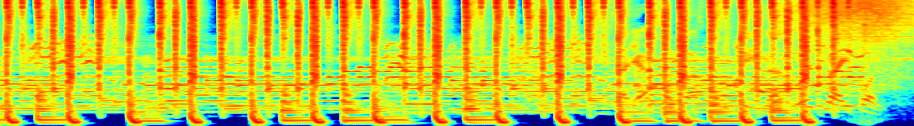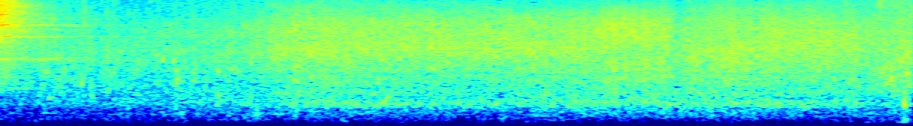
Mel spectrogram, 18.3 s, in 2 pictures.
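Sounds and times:
beach vibes instrumental music: 0.0s - 9.5s.

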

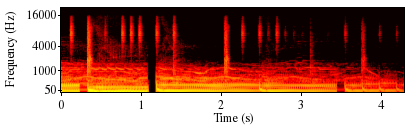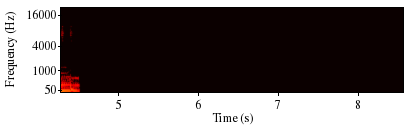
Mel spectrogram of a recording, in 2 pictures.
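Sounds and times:
instrumental type beat: 0.0s - 4.5s.

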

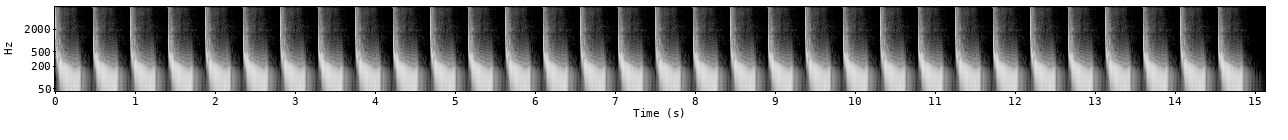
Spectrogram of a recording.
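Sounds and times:
beat: 0.0s - 14.9s.

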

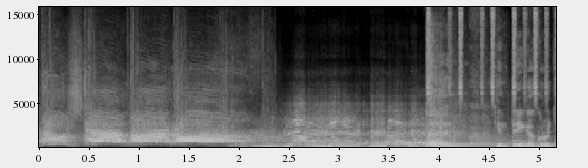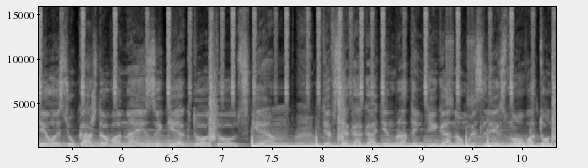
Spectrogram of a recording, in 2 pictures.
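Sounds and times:
crowd shouting together to call someone: 0.0s - 4.2s
speech: 2.5s - 3.6s, 4.6s - 10.3s.

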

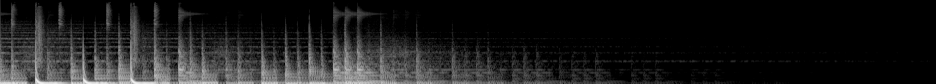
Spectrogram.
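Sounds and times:
trance music: 0.0s - 5.6s.

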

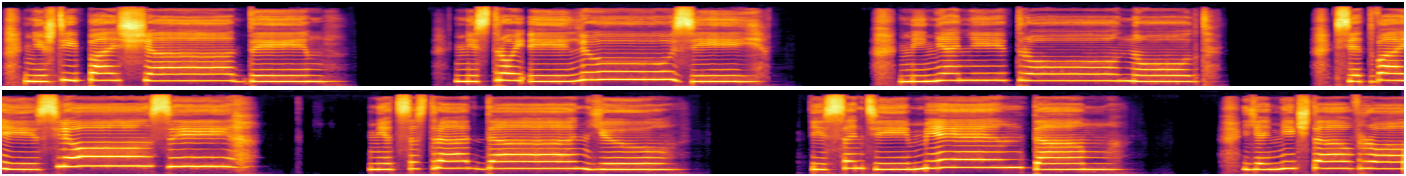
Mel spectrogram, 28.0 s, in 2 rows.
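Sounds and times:
a cappella singing: 0.0s - 3.5s, 4.5s - 7.7s, 8.9s - 12.2s, 13.3s - 16.6s, 17.7s - 20.9s, 22.1s - 25.3s, 26.4s - 28.0s.

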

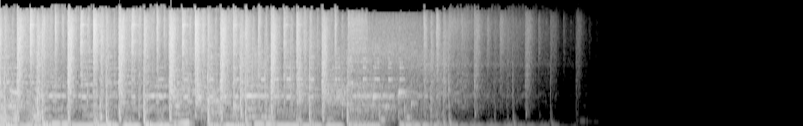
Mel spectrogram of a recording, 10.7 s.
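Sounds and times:
drum and bass music: 0.0s - 7.4s.

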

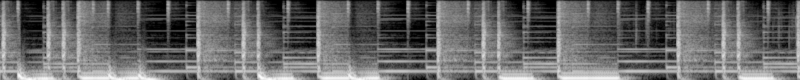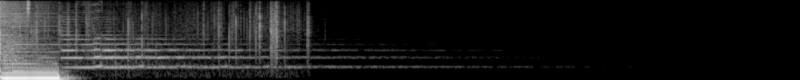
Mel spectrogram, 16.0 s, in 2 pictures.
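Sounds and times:
backing track: 0.0s - 9.7s.

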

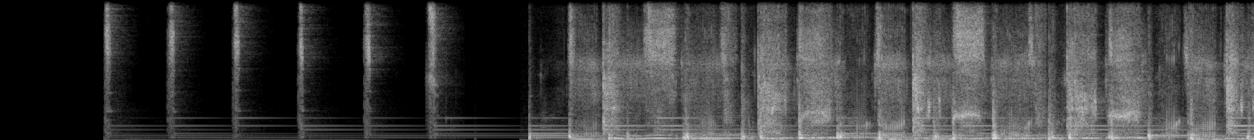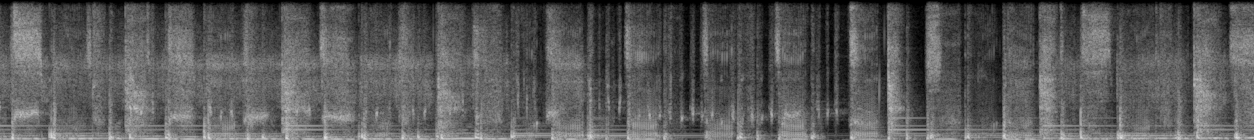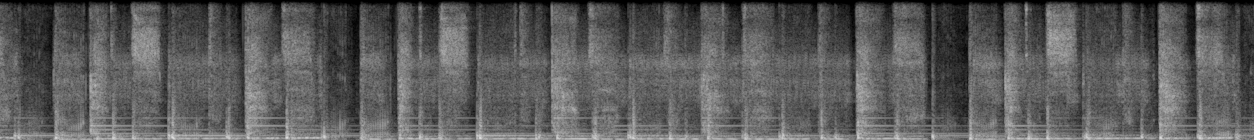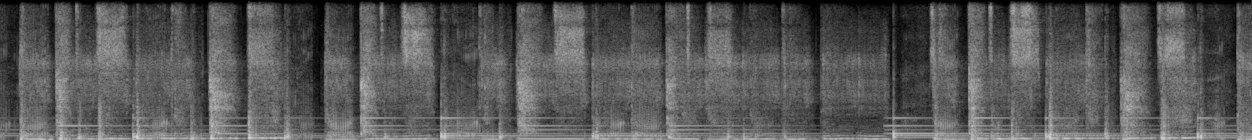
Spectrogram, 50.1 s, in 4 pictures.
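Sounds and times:
music beat: 1.0s - 50.1s.

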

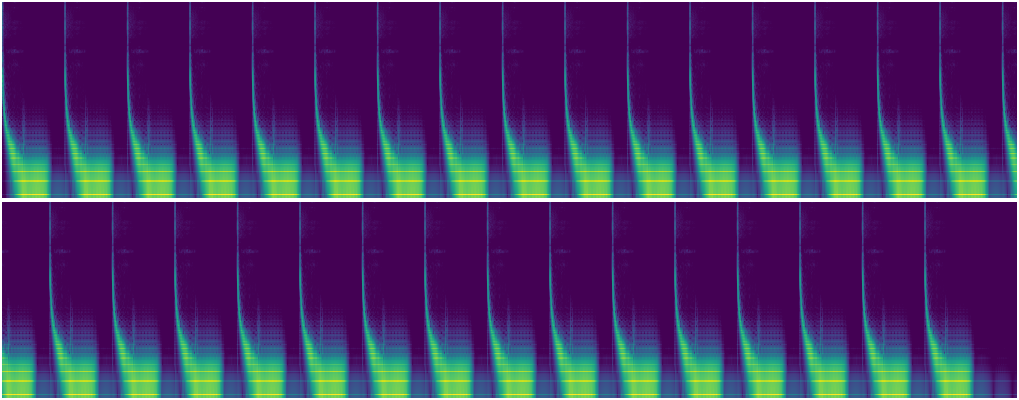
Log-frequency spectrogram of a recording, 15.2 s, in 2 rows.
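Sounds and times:
beat: 0.0s - 15.0s.

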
